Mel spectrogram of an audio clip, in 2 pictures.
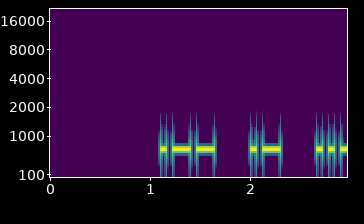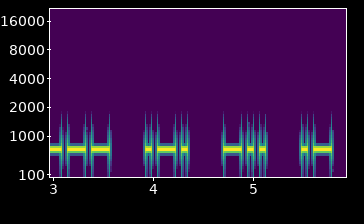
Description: Morse code, heard as a keyed tone, about 20 wpm, spaced as for 15 wpm, 700 Hz. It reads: WA2RDA
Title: 128 Lesson 21g - Number 6 - Call Signs 20wpm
